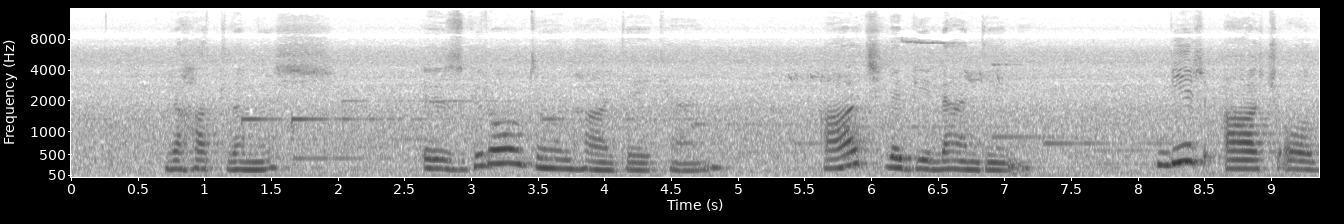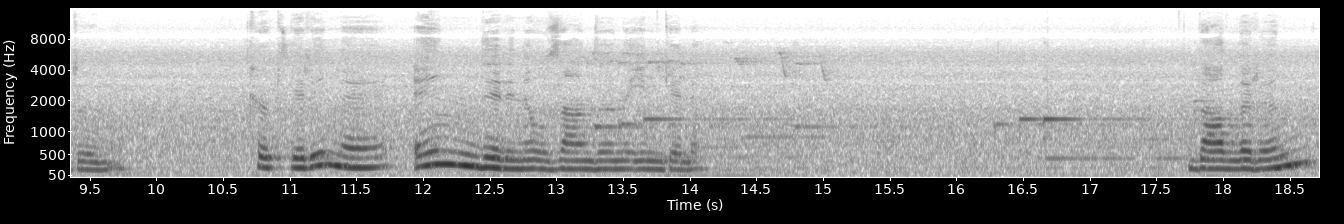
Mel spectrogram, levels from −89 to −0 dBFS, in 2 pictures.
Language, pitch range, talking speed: Turkish, 175-225 Hz, 50 wpm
